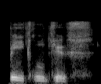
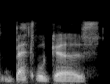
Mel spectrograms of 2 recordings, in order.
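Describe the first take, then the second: First: The name sounds like the film title 'Beetlejuice'. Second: The name does not sound like 'Beetlejuice'. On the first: The speaker calls it wrong. "it's not Betelgeuse" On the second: The speaker calls it right. "It's pronounced Betelgeuse, because it's Arabic and it's nothing to do with Hollywood"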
